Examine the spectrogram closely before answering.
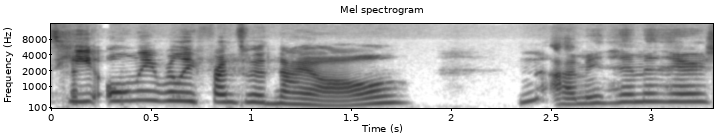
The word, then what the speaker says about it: Niall: Niall, like the river.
